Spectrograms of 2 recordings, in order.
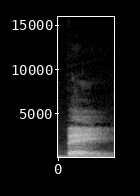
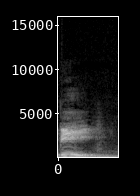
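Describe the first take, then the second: First: The letter is said with an 'ay' vowel. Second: The letter is said with an 'ee' vowel. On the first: This is the German letter name. "In German, it's pronounced Bay" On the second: This is the English letter name. "In English, we say B"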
